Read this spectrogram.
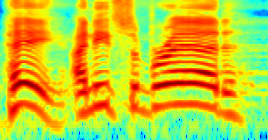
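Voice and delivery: calling out for bread. Acted. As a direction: call up to the window for bread. Friend knocking for bread at night.

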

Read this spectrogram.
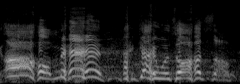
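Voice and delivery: high, loud, laughing awe; awed excitement. Retold or imitated. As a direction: cheer for a wild grandpa. Grandkids admire the crash.

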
